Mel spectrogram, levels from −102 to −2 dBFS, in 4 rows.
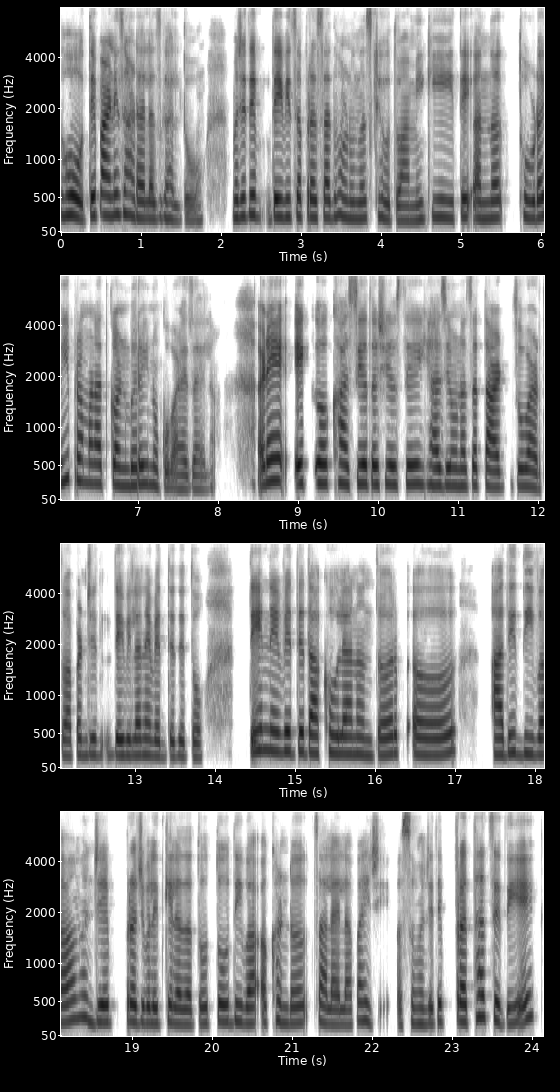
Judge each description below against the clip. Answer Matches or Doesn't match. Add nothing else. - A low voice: Doesn't match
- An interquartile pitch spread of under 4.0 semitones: Matches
